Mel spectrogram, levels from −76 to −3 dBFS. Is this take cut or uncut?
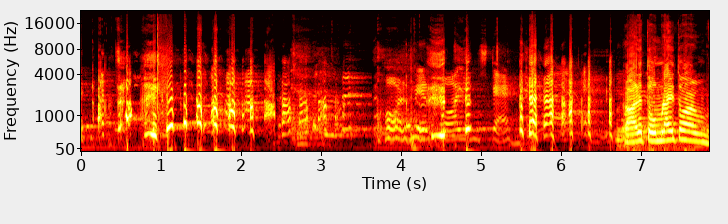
cut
